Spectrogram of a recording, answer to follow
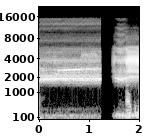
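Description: Cicada (tonggeret) calling loudly: a steady high buzz that breaks off for a moment a little past a second in, then comes back as a pulsing call of two or three pulses a second.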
